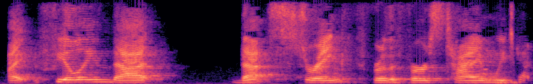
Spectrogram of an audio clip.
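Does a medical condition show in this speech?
No.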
